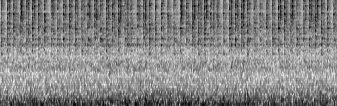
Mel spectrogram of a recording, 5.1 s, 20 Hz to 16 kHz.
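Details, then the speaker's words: 1980s Hunter Custom Home 52" ceiling fan with walnut blades, running at about medium-high speed: light, uneven ticking at two to three clicks a second over a steady hum. Owner wishes for tape to stop the rattle, cause unknown. "I just wish I had some tape on me. I just don't have any to get rid of that sound."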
